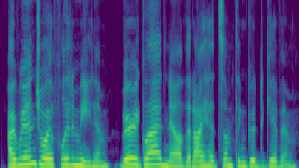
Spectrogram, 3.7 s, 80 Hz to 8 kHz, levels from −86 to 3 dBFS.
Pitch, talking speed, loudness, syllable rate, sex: 240 Hz, 275 wpm, -16 LUFS, 6.3 syllables/s, female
